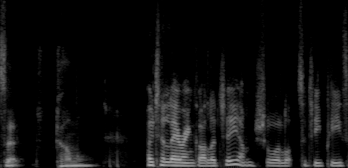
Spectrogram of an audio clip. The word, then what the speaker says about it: otolaryngology: So we have one here called EAR, earlobe, who is, how do you pronounce that, Carmel? Otolaryngology.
